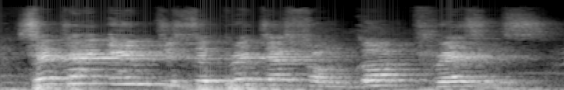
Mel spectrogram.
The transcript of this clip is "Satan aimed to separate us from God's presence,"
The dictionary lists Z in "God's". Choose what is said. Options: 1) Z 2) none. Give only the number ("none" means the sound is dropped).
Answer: 2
